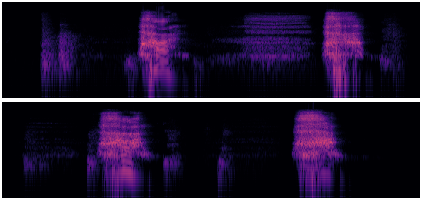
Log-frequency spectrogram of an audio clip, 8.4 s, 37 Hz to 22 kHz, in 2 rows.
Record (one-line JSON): {"exhalation_length": "8.4 s", "exhalation_amplitude": 32767, "exhalation_signal_mean_std_ratio": 0.39, "survey_phase": "beta (2021-08-13 to 2022-03-07)", "age": "18-44", "gender": "Female", "wearing_mask": "No", "symptom_cough_any": true, "symptom_runny_or_blocked_nose": true, "symptom_sore_throat": true, "symptom_fatigue": true, "symptom_headache": true, "symptom_other": true, "smoker_status": "Ex-smoker", "respiratory_condition_asthma": false, "respiratory_condition_other": false, "recruitment_source": "Test and Trace", "submission_delay": "4 days", "covid_test_result": "Positive", "covid_test_method": "LAMP"}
